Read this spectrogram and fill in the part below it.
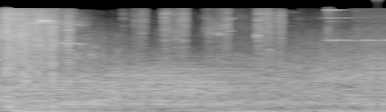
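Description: A rifle shot cracks and echoes.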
